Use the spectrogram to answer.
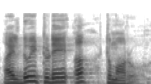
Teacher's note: Take the other one, or, another conjunction. The full form is or, but the weak form is a.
